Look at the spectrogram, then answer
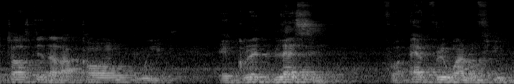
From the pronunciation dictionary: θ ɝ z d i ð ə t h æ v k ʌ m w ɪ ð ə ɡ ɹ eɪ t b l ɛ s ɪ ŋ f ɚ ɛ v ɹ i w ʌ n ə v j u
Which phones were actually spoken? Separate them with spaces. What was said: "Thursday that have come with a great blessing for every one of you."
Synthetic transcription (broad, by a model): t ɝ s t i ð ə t h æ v k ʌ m w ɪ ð ə ɡ ɹ eɪ t b l ɛ s ɪ ŋ f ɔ ɛ v ɹ i w ʌ n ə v j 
